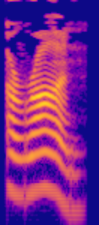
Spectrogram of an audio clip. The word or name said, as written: arawn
